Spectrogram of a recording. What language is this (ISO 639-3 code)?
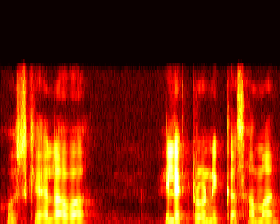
urd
